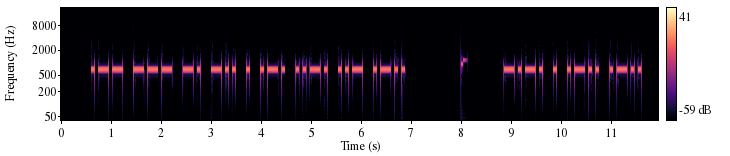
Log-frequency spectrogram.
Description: Morse code, heard as a keyed tone, about 17 wpm, 700 Hz. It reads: WONDERFUL CELL
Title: Sentences from Top 1100 Words - New Word Drill - 17wpm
